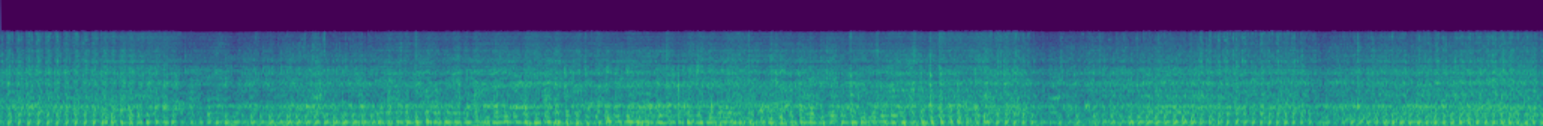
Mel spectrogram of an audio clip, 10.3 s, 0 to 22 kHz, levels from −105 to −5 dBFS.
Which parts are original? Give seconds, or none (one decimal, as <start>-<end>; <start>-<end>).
0.0-0.7; 1.6-2.5; 6.6-10.3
